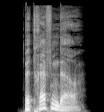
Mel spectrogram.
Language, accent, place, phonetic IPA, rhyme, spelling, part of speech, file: German, Germany, Berlin, [bəˈtʁɛfn̩dɐ], -ɛfn̩dɐ, betreffender, adjective, De-betreffender.ogg
- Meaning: inflection of betreffend: 1. strong/mixed nominative masculine singular 2. strong genitive/dative feminine singular 3. strong genitive plural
